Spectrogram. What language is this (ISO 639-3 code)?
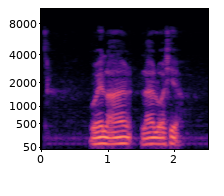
zho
